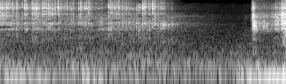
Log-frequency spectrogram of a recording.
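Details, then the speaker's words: Induction motor being rewound, starting coil energised for a magnetising test: thin metal strip chatters in quick bursts against the winding, the expected sound showing the coil magnetises properly and the winding is sound. "यह vibration check करने के लिए इस type से आवाज आना चाहिए जो आवाज आ रही है मेजर बन रहा है इसलिए इस टाइप से आवाज आना चाहिए"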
